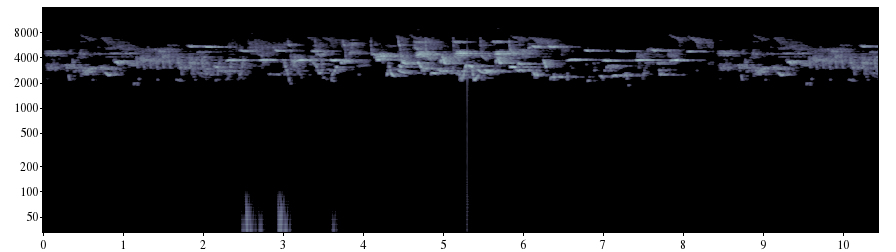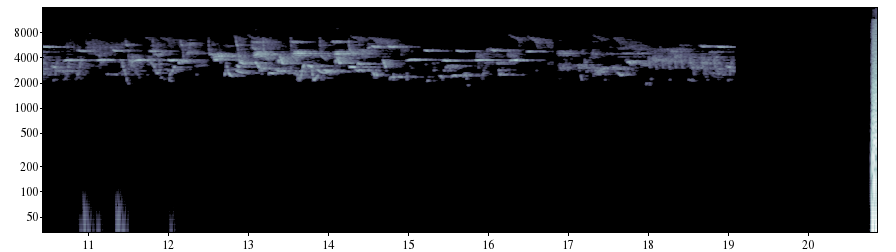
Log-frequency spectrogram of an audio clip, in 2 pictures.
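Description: Faint chirping and twittering of small birds, a busy run of short high calls that stops shortly before the end.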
